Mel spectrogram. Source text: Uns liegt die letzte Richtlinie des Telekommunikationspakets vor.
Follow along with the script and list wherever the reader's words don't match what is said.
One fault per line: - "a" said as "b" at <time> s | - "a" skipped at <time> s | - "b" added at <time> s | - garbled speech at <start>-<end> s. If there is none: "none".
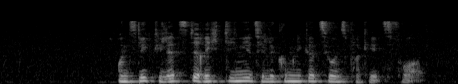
- "des" skipped at 2.5 s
